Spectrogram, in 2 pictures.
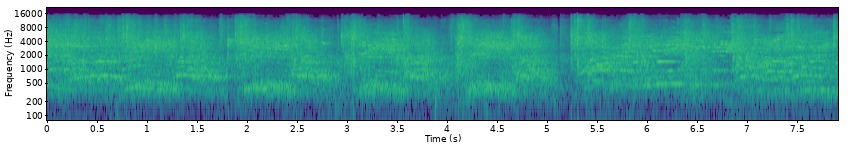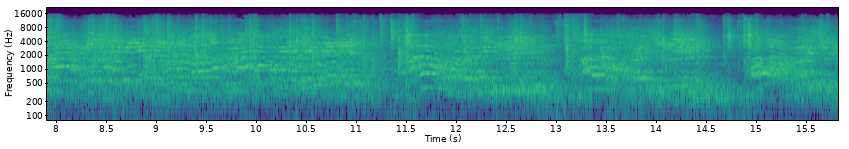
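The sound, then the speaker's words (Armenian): Supporters in a courtroom give defendants a standing ovation: loud, sustained clapping mixed with shouting and crowd voices, a dense din that carries through the full length with only brief dips. “աջակիցները, ընկերները հոտնկայս բուռն ծափերով դիմավորեցին։”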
